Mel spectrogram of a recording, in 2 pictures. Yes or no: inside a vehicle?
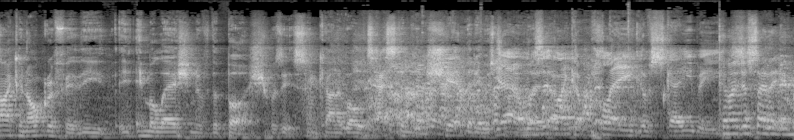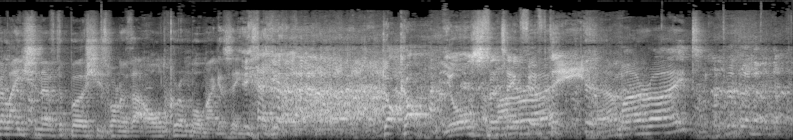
no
